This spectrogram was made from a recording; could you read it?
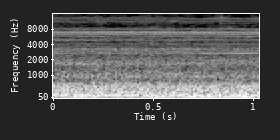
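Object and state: Nothing is struck.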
